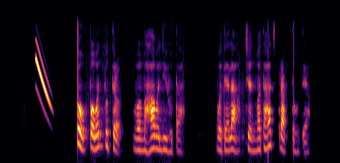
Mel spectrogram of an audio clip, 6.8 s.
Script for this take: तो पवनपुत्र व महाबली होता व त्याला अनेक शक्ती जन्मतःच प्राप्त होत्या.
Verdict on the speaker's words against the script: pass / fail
fail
